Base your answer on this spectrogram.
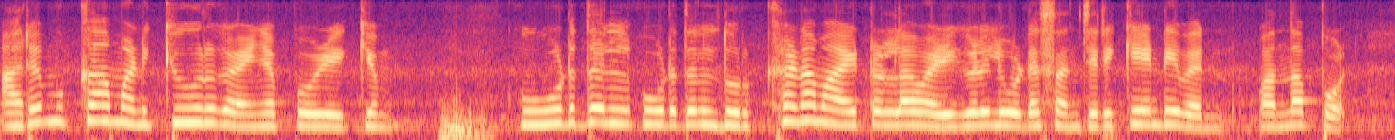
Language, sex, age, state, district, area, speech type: Malayalam, female, 18-30, Kerala, Thiruvananthapuram, urban, spontaneous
